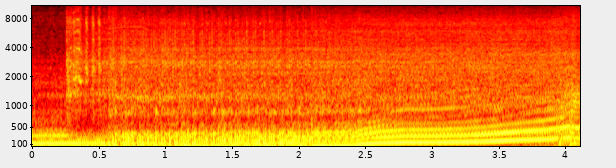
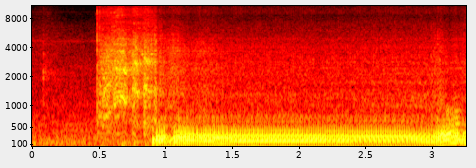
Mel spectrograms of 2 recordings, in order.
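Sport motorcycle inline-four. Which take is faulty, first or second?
first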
